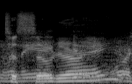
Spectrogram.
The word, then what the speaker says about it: tsundere: Boris Karloff is such a tsundere. Tsundere, thank you. The T is silent. Not really. It's like Subaraya. You have to put the T and then quickly go into the S like The T is silent, says me.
